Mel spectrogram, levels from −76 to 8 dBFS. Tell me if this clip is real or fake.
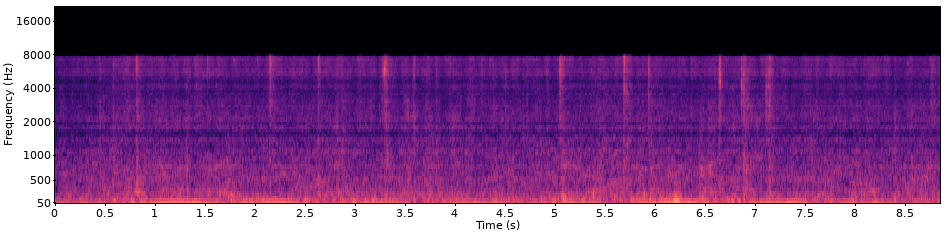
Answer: fake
